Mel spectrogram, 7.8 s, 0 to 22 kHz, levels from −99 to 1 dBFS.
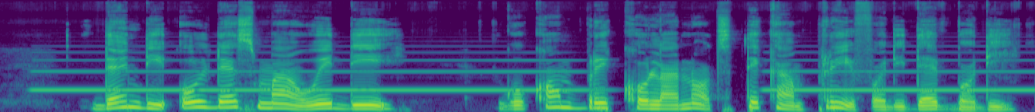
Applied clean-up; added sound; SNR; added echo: none; Wind instrument, woodwind instrument; 15 dB; none.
